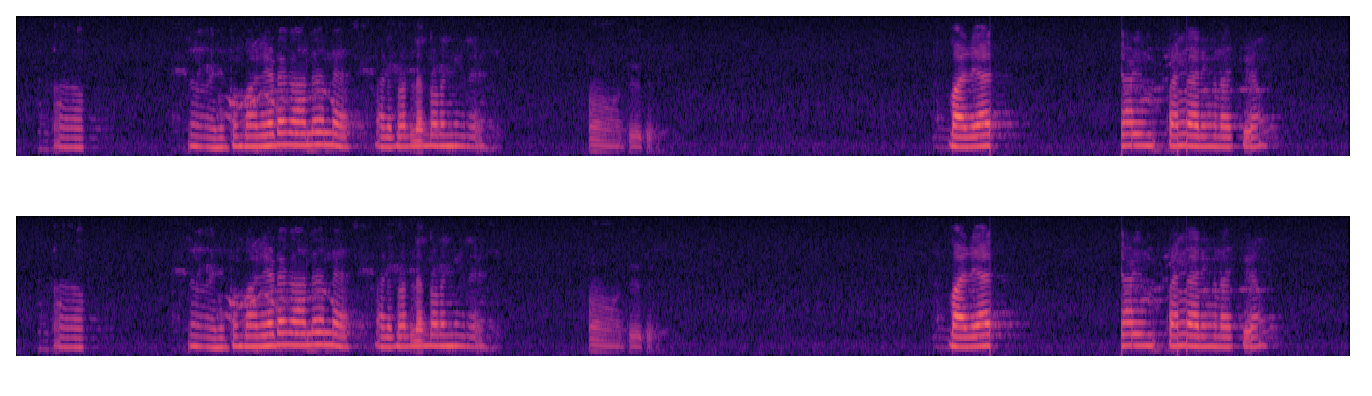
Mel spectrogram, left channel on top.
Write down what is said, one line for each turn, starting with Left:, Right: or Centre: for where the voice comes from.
Right: ആ ആ ഇനിയിപ്പം മഴയുടെ കാല അല്ലേ മലപ്പല്ലൻ തുടങ്ങീല്ലേ
Left: ആ അതെ അതെ
Right: മഴയാ <unintelligible> കാര്യങ്ങളക്കിയ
